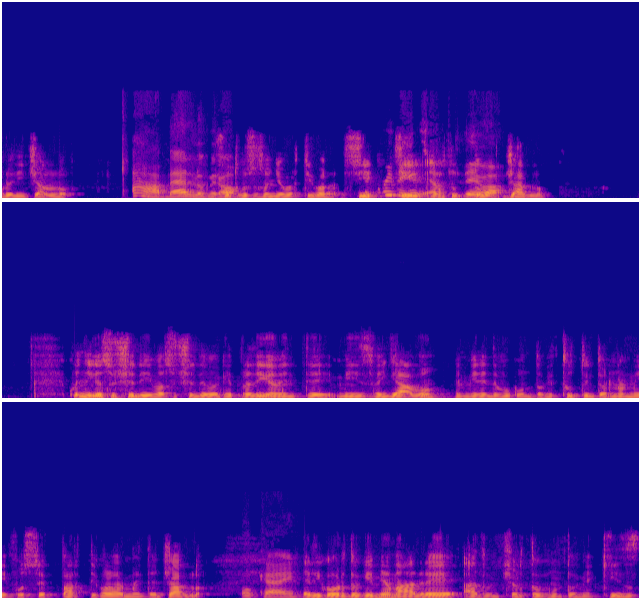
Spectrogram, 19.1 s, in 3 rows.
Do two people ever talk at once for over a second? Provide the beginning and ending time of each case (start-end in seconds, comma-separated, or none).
3.6-5.0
